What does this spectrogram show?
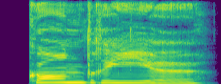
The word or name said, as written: Condrieu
